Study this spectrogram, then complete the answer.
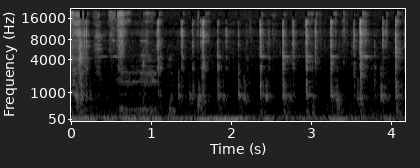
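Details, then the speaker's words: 2005–2009 Subaru Legacy power steering pump, belt removed, pulley turned slowly by hand: soft uneven clicks about three to four a second inside the pump; cause suspected, possibly broken fin; new pump silent. "Something's going on in there, like clicking. Could be a lot of things. Fin broken or something."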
